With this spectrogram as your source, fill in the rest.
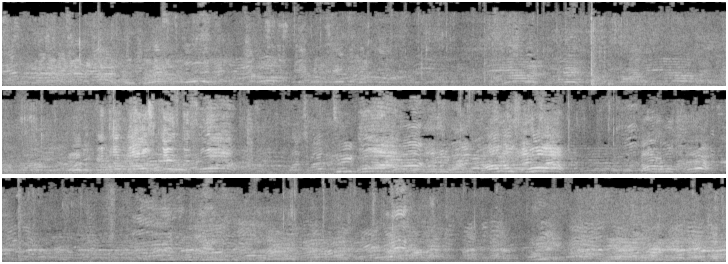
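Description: A crowd of men and women shouts loudly outdoors.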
